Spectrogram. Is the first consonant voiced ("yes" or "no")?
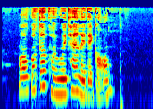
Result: yes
